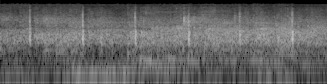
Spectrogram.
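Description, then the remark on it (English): An audience applauds actors as they are introduced: a dense wash of clapping with a steady, rhythmic beat of sharper claps roughly four times a second, moderately loud throughout. “Give them a round of applause, por favor.”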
